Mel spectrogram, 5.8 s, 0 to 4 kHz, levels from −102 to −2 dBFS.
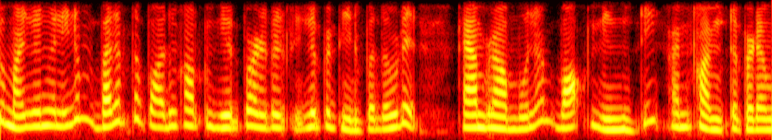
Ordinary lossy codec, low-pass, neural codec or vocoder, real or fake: Opus, 24 kbps; 3.6 kHz; autoencoder, 44.1 kHz, a latent of 192 numbers a frame, MeloTTS; fake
